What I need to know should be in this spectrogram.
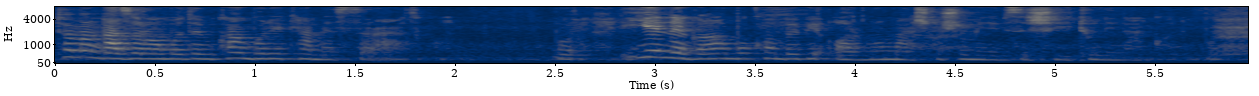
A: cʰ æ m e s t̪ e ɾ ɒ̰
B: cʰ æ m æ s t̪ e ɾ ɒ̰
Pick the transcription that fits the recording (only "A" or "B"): A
